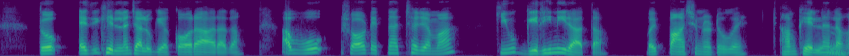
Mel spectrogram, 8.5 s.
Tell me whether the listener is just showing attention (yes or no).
yes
